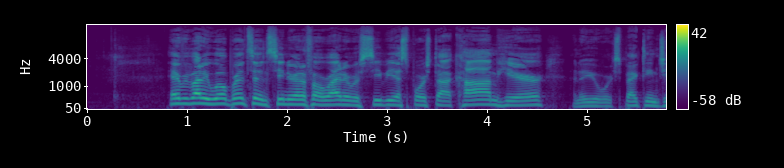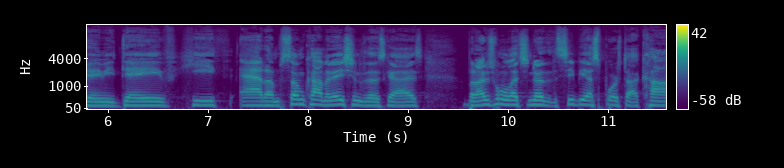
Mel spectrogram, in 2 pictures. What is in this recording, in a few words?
fantasy football announcement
